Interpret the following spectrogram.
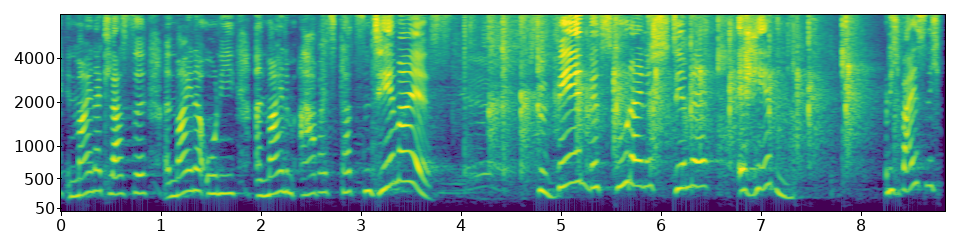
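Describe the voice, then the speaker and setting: A young woman preaching a sermon, speaking with emphasis, asking rhetorical questions and sometimes dropping to a whisper. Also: high voice. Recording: hall with long reverb.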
